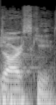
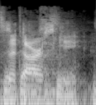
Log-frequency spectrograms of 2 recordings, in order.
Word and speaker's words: Zdarsky: Do you want to say it correctly? – Chip Zdarsky. – Zdarsky. – It's Zdarsky. – Zdarsky. ZD.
